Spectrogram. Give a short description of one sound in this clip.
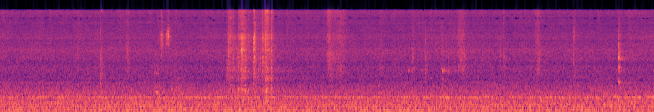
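A ventilation fan hums steadily.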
